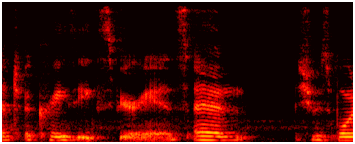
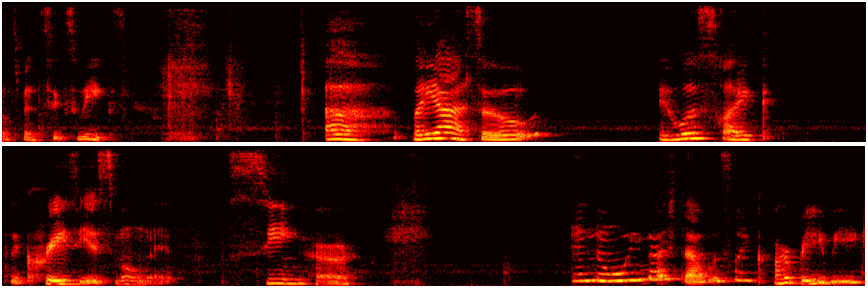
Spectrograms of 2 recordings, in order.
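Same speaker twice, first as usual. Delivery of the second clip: choked up, emotional, higher pitch; 3 semitones higher than usual. Recalling first seeing the baby after the drapes came down: getting emotional. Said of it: "I didn't think I was gonna get emotional".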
